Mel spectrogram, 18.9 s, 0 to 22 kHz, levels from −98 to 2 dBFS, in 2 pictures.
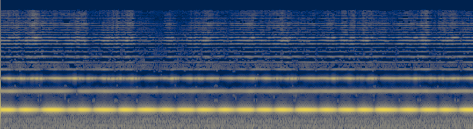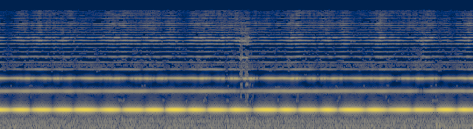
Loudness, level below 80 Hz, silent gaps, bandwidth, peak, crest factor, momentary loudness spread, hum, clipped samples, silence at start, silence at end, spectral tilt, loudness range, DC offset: -11 LUFS; -50 dBFS; none; 11 kHz; -2 dBFS; 8 dB; 3 LU; none; under 0.1%; 0 s; 0 s; -2.5 dB/octave; 1 LU; under 0.1%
